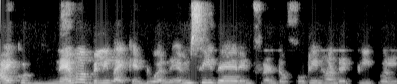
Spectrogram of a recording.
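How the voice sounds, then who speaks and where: A woman's high, animated voice with an Indian accent and ordinary pitch variation. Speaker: corporate trainer and speaker. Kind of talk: interview storytelling. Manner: halting.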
